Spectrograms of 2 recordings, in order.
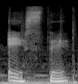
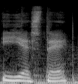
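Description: First: The word begins with a plain 'e' sound. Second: The word begins with a 'ye' sound. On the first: The speaker calls it wrong. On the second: The speaker calls it right. "pronunțăm"

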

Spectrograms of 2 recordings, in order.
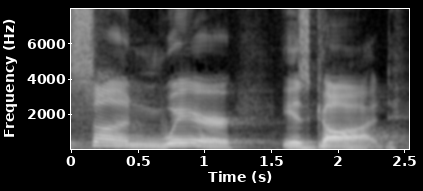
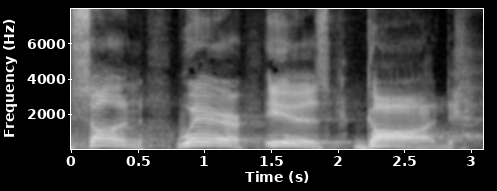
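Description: First: It is said sternly at a lower volume. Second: It is said more sternly and louder.

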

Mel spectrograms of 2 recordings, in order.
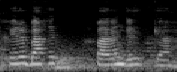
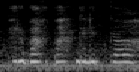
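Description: First: It is said plainly, without emotion. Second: It is said in a scared way.

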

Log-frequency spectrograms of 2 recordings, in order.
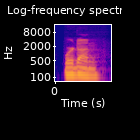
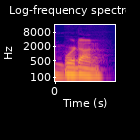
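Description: Both takes have the same delivery.

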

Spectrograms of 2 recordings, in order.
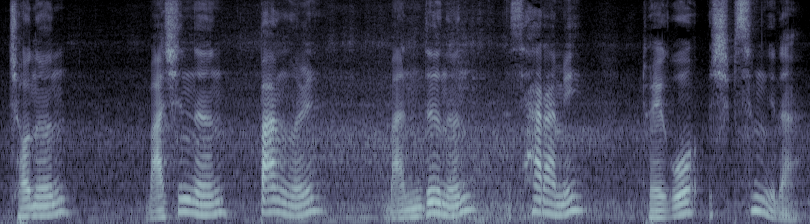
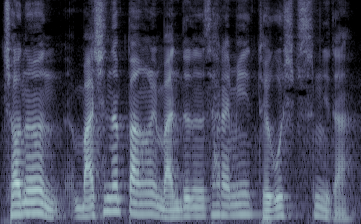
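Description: First: The sentence is read at a slower pace. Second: The sentence is read at a faster pace.

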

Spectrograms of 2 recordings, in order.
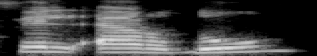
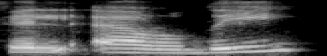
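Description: First: The last word ends in a u vowel. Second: The last word ends in an i vowel. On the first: The speaker calls it wrong. "You don't have fil ardu" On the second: The speaker calls it right. "It's fil ardi"

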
